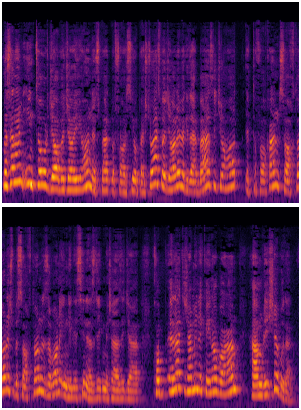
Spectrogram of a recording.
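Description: Man in his fifties, from Iran, high voice, lecturer, explanatory, lots of examples, answers viewer comments. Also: sing-song, hardly any pauses. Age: 50s. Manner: explanatory, gives many examples. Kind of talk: online lecture with live chat.

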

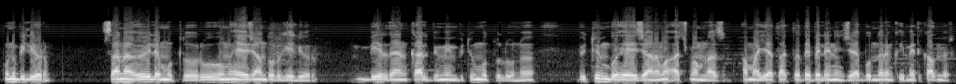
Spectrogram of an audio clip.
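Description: A tender-hearted young clerk from a storybook, shy and overjoyed, pouring out his heart in breathless confiding rushes, as a man reads him. The voice sits low. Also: flat delivery, darkish tone, close to an everyday voice. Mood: fervent. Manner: emotional, breathless confiding, repeated endearments.

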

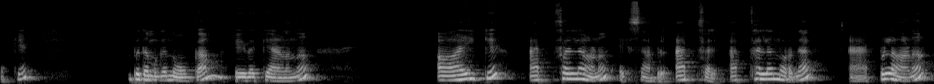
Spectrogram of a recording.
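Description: Mellow-voiced woman teaching letters. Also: mid-range voice. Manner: patient, repeats each letter slowly. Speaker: German language teacher. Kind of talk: casual spoken lesson.

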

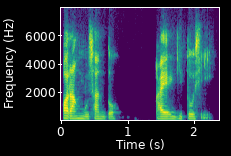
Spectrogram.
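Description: A woman's voice: low-pitched, level tone, a little slow, no room sound, dull audio. Chatty woman teaching a language lesson. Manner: chatty, quizzing students with many fillers.

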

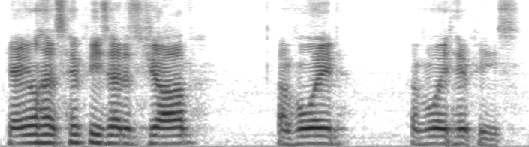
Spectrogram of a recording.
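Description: A man co-hosting a casual podcast, chiming in with jokes and quick reactions. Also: on the high side, little pitch movement. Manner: joking, chimes in with quips. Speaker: podcast co-host. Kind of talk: casual chat.

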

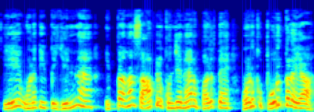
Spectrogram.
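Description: A woman voicing a gruff, short-tempered village husband and father who scolds his wife quickly and sharply in a cartoon. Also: on the low side, animated, warm tone. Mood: irritated. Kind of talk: cartoon voice acting.

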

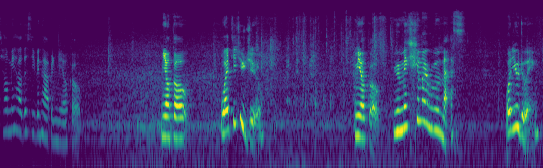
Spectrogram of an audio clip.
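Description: A woman's voice: a little high, animated, measured pace, pauses often, mellow. A young woman vlogging casually to camera, chatty and playful, cooing fondly at her dog. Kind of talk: casual vlog talk to camera. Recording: noisy background hiss.

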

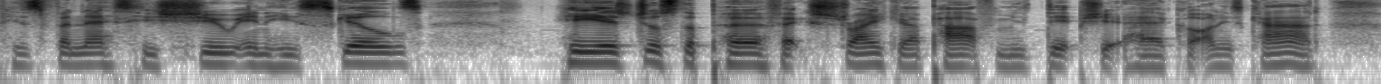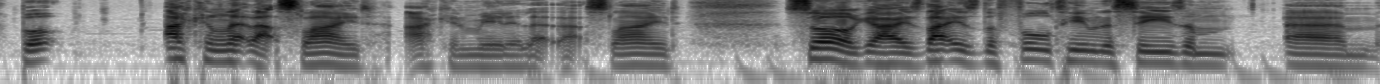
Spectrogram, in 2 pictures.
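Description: A man's voice: mid-range voice, a bit bright, clear, resonant tone, no room sound. Young northern english guy chatting over football game clips, swears a lot, cheeky jokes. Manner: crude, joking, profane banter. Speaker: gaming YouTuber. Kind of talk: casual gameplay commentary.

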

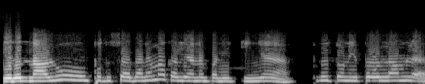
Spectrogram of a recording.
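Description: A man's voice: a little high, steady tone, moderate pace, no room sound, highs cut off, close to an everyday voice. A man voicing an older father-in-law in a cartoon, who speaks in a fatherly, firm way. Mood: gentle. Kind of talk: cartoon voice acting.

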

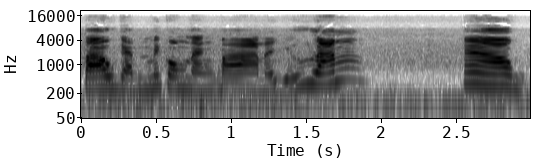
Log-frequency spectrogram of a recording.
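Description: A woman's voice: on the high side, expressive, normal speed, sharp tone, a little hiss or hum. A woman voicing a nosy, bossy older village man who scolds and exclaims, with a Southern Vietnamese accent. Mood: scolding.

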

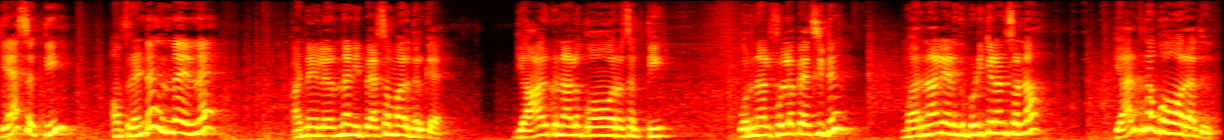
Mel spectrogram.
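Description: A stern older brother in a family cartoon, played by a man lectures his sister with one rhetorical question after another. His voice sits high for a man and the words come quickly. Faint music plays beneath him. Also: expressive. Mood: lecturing. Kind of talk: cartoon voice acting.

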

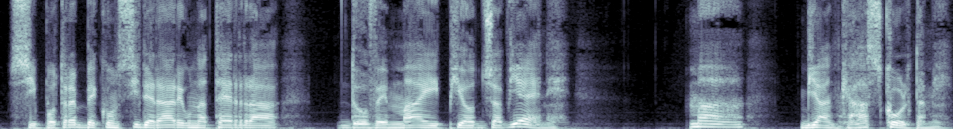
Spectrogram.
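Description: Male narrator playing a grave huntress leader, measured and stern, dry close sound, storybook. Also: mid-range voice, fairly bright tone, no room sound. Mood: troubled. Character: stern young huntress leader, old-fashioned speech.

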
